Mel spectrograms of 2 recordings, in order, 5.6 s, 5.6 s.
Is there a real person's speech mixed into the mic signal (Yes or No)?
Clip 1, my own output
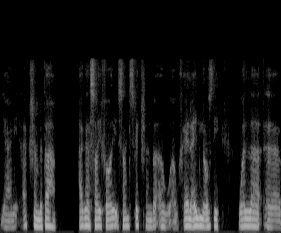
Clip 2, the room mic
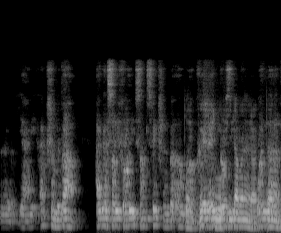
Yes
